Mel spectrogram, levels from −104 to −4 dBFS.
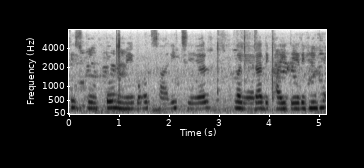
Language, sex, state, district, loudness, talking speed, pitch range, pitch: Hindi, female, Uttar Pradesh, Lucknow, -19 LUFS, 130 wpm, 200-225 Hz, 210 Hz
